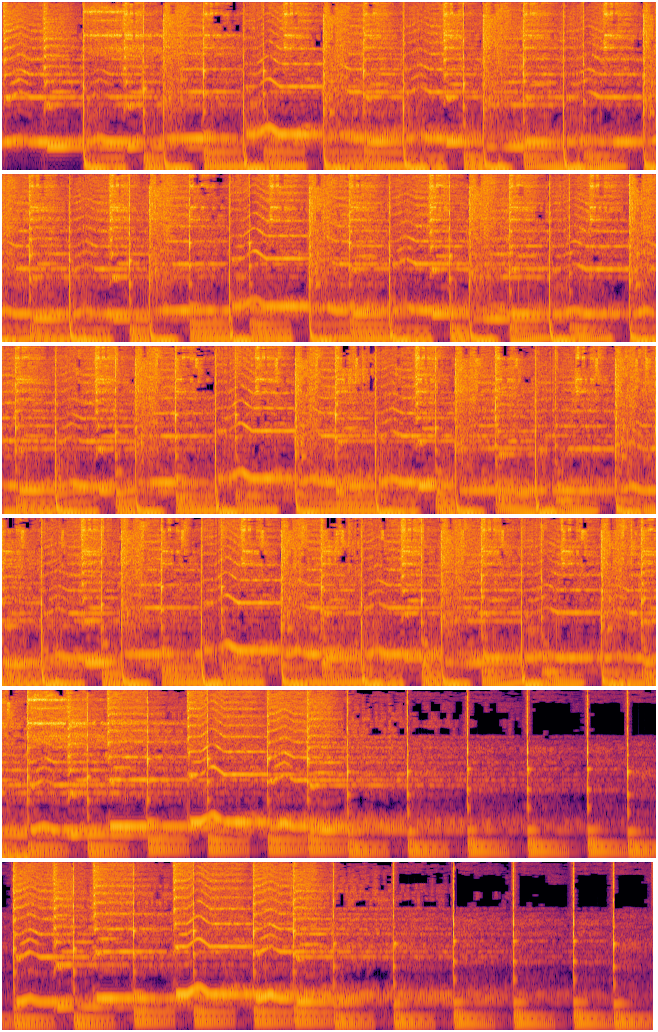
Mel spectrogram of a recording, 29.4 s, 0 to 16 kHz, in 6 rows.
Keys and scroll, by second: 1.6 ctrl+-.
